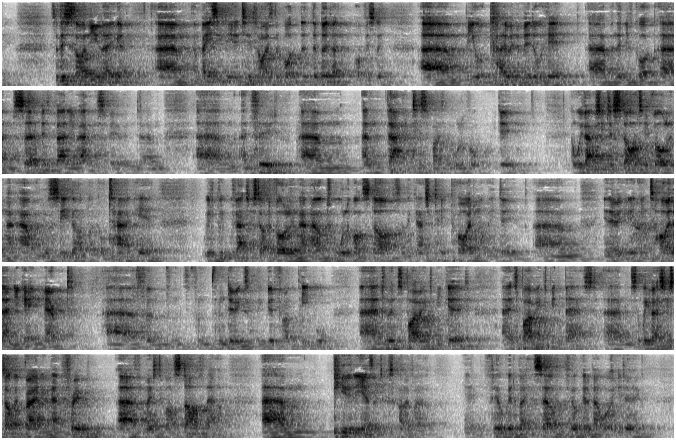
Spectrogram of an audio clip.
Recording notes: a taste of one of our 'live' events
